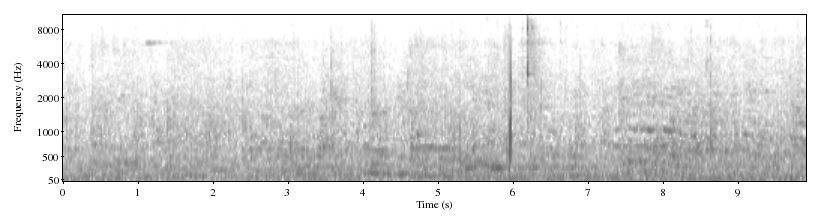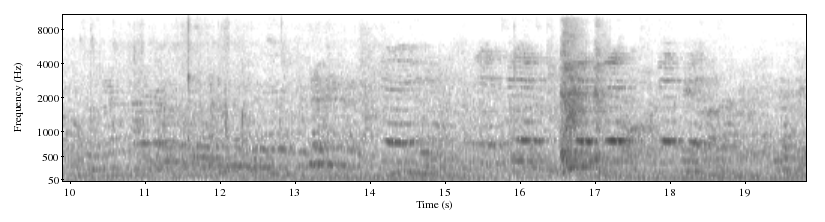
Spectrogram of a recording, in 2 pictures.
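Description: Visitors chatter faintly in the distance, in an open, echoing walkway.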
